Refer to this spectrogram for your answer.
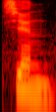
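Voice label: "xian4", Mandarin Chinese; Cours-de-Chinois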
